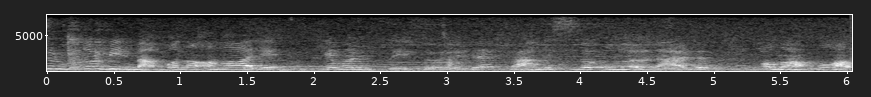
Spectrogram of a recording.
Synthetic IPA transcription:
uɾbud̪abilʲmæmbanaʔaɦaːlʲɪ | cʰemaɾɯst̪ajɯsø̞jlʲe̞d̪ɪbænd̪ɛsizɛʔonuønæɾd̪ɪm | t̪ʰamaoa

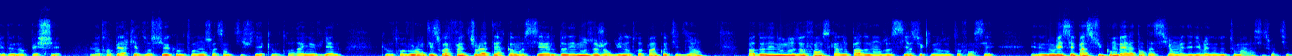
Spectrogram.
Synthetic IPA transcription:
ed̪ənopeʃe | nɔt̪χəpɛʁkʲiɛt̪zosjøkəvɔt̪χənɔ̃swasɑ̃k̚t̪ʰifjekəvɔt̪χəʁɛɲvjɛn | kəvɔt̪χəvɔlɔ̃t̪eswafɛt̪syʁlat̪ɛʁkɔmosjɛld̪ɔnenuzoʒuʁd̪ɥinɔt̪χəpɛ̃kɔt̪id̪jɛ̃ | paʁd̪ɔnenunozɔfɑ̃skaʁnupaʁd̪ɔnɔ̃zosiasəkʲinuzɔ̃t̪ɔfɑ̃se | ḛnənulɛsepasykɔ̃bealat̪ɑ̃t̪asjɔ̃mɛd̪elivʁenud̪ət̪umalɛ̰̃siswa̰t̪ʰḭl

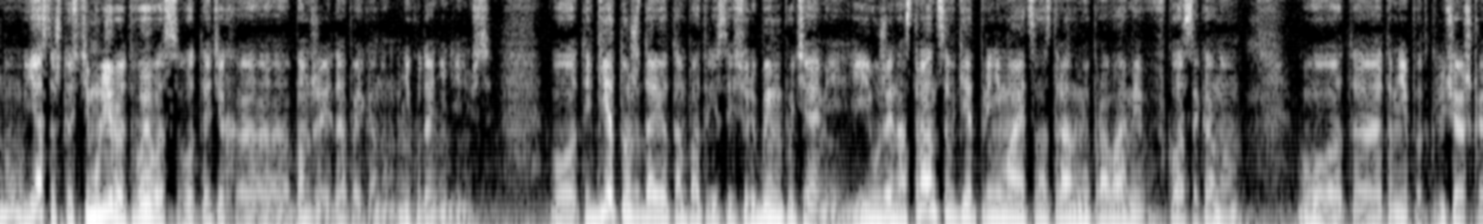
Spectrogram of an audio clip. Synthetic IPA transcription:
nujasnəʂt̪o̞sʲtʲɪmʊlʲiɾʊjɪt̪vɨvəsvo̞t̪ɛtʲɪxəbɐmʐejd̪apəɪkɐno̞̰mʊnʲɪkʊd̪anʲɪdʲenʲɪʂsʲə̥ | vo̞t̪ɨɡʲe̞t̪ːo̞ʐɨd̪ɐjo̞t̪ːampɐt̪ɾʲist̪ɪfsʲɵlʲʊbɨmʲɪpʊtʲæmʲɪ̰ḭʊʐɛɪnɐst̪ɾant̪səfɡʲe̞t̪̚pɾʲɪnʲɪmajɪt̪səɨɪnɐst̪ɾanːɨmʲɪpɾɐvamʲɪfklˠasɨkɐno̞m | vot̪əɛt̪əmnʲe̞pət̪klʲʉt͡ɕaʂkə

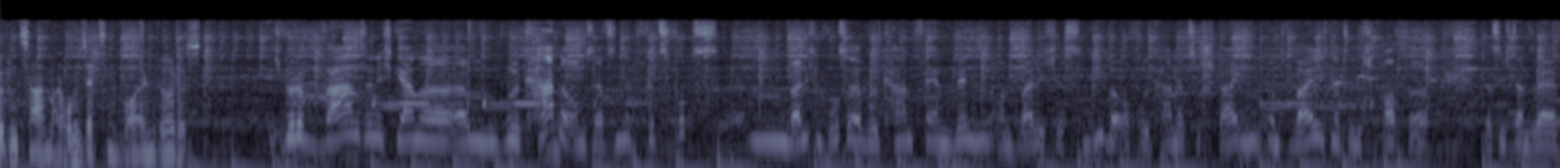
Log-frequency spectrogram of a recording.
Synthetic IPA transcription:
øfn̩t͡saːlənmaːlʔʊmzɛt͡sn̩vɔlənvʏɐɾəst | ʔɪçv̥ʏɐɾəvaːnzɪnɪçɡ̥ɛɐnəʔɛːmvʊlkʰaːnəʔʊmzɛt͡sn̩mɪtfʁ̥ɪt͡sfʊksɛvaɪlɪçnɡʁoːsɐvʊlkʰaːnfɛːnbɪnʊ̰ntv̥aɪlɪçɛsliːbəaʊfv̥ʊlkʰaːnət͡suʃtaɪɡŋ̩ʊntv̥aɪlɪçnatʰyːɐlɪçhɔfə | d̥asɪçd̥anzɛ

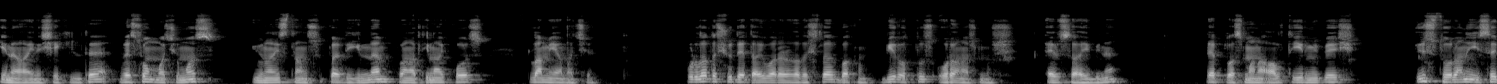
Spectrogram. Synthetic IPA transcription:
jinɛajnɯʃecʰilʲd̪ɛvɛso̞nmat͡ʃʰɯmɯz̥ | junanist̪ʰansypʰæɾliɟind̪ænpʰanat̪ʰinajkʰoz | lˠamijamat͡ʃʰɯ | b̥uɾd̪ad̪aʃud̪ɛd̪ajvaɾaɾkʰad̪aʃlˠaɾbakʰɯnbiɾo̞t̪ʰːuzo̞ɾanat͡ʃmɯʃ | ɛvsaːhibinɛ | d̪̥ɛplˠasmanɯʔalˠt̪ʰɯjiɾmibɛʃ | yst̪ʰo̞ɾanɯisɛ

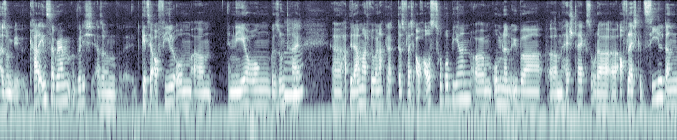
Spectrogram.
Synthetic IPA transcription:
ʔalzoɡ̥ʁaːɾəʔɪnstaɡʁamvʏɐɾəɪçʔa̰lzo | ɡ̥eːtsja̰ːʔaʊxfiːlʔʊmʔɛːm | ʔɛɐnɛːəʁʊŋɡəzʊnthaɪt | ʔɛːɦaːp̚tiːɐdaːmaːldaʁyːbɐna̰ːχɡ̥ədaχt̚d̥asfɪlaɪçta̰ʊxʔa̰ʊst͡supʁ̥obiːʁənʔɛːmʔʊ̰mdanʔyːbɐʔɛːmɦɛʃtʰɛksʔo̰ːɾɐʔɛ̰ːʔa̰ʊxfɪlaɪçt̚ɡ̥ət͡siːlt̚d̥an

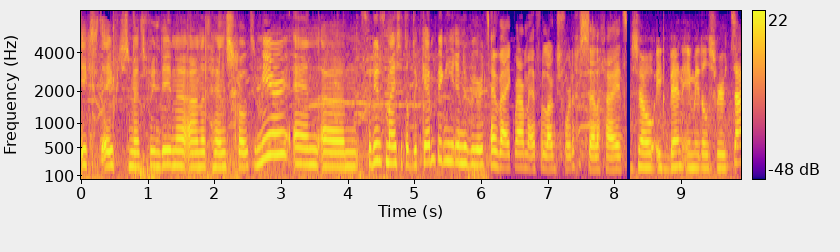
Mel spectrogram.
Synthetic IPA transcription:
ɪksɪ̥tejvəncəsmɛtfrindɪnəʔaːnətɦɛnsχowtəmɪːɹɛnəfodɪnfɑnmɛjsɪtɔp̚dəkɛmpɪŋɦiːɾɪndəbyːɹtɛnʋɛjkʋaːmənɛfənlɑŋsfʊːɹdəχəz̥ɛləχɦɛjtz̥owʔɪk̚bɛnɪnmɪdəlˠsʋɪːɹta

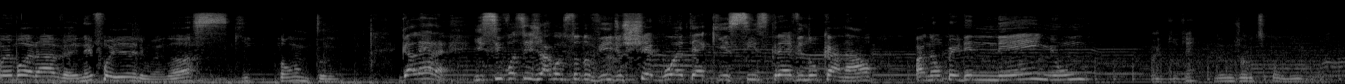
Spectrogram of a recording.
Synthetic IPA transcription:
omemoɾavɛjʊnẽj̃fojelɪmɐ̰̃nnɔskɪ | t̪õt̪ʊnɛ | ɡalɛɾɐ | ɪsɪvoseʒaɡost̪od̪ʊvid͡ʒʊʃeɡowat̪ɛakisɪĩskɾɛvɪnʊkanaw | pɾɐnɐ̃w̃peɾd̪eɾnẽɲũ | ɔjkɪkɛnẽj̃ũʒoɡʊd͡ʒisponivew

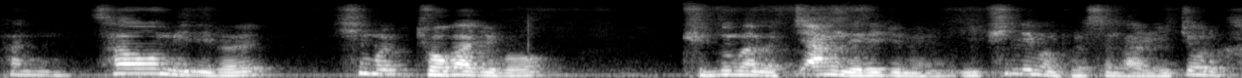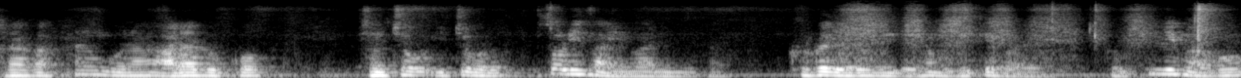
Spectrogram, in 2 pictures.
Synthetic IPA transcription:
hansʰaʌmiɾiɾɯɭ | çimɯɭt͡ɕoɡad͡ʑiɡo | kuduŋamet͡ɕ͈aŋne̞ɾjʌd͡ʑumjʌnɯnipʰiʎːimɯnpoɭs͈ʌnaɾɯit͡ɕ͈ʌɡɯɾokaɾaɡanhanɯnɡonaːɾaduk͈ʰo | t͡ɕʌnt͡ɕʰʌɡoʔit͡ɕ͈ʌɡɯɾos͈oɾindaŋemaɾimɲika | kɯɡʌjʌɾʌbundeiɦambʌnit͈ebaejokɯmpʰiʎːimɦaɡo

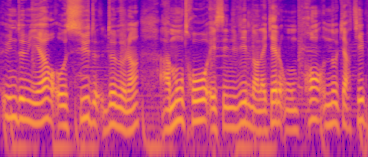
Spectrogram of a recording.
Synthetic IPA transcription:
ynd̪əmiœʁosyd̪ːəmɔlɛ̃ | a̰mɔ̃t̪χoesɛt̪ynvild̪ɑ̃lakʲɛlɔ̃pχɑ̃nokʲaʁt̪ʰje

